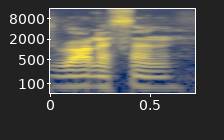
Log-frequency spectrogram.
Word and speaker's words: Ronathan: so sometimes no problem my name is ronathan how do you spell that like Jonathan it R that's correct yes yeah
